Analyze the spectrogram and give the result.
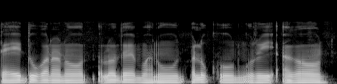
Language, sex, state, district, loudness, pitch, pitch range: Chakma, male, Tripura, Unakoti, -13 LUFS, 100 Hz, 95-100 Hz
